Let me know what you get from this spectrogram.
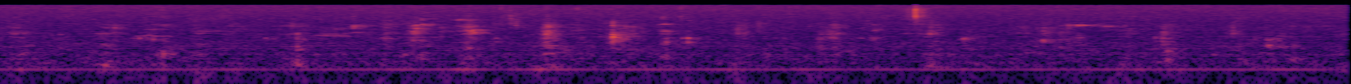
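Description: Faint chewing of a mouthful of crispy roasted potato topping: soft, irregular little clicks and crunches, over a steady low hum.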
